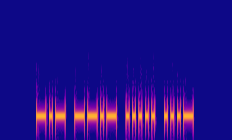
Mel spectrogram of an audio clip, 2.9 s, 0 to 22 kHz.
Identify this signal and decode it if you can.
Morse code, heard as a keyed tone, about 29 wpm, 700 Hz. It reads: KQ5V
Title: USA Call Signs - 4 Characters - Repeated 2x - 30wpm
